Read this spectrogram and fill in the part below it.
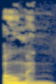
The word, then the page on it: omen: American English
